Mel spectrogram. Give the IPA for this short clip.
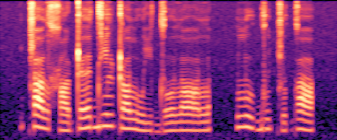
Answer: c ɒ˥˨ l x ɑ˩ ʈ əː˧˥ d i˥ l ʈ ɔ˧ l w i˩ d o˩˧ l ɔ˧ l | l u˥˨ ɡ u˧ c ʊ˩ ɡ ɒ˥˨

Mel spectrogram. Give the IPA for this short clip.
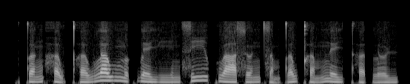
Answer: t̪ ɐ˨˥ ŋ h ɐ˨˩ w t̪ʰ ɐ˨˥ w l ɐ˥ w n̪ ʊ˨˥ k̚ l e˨ j iː˨ n s iː˥ kʷ aː˨ s ɵ˨˧ n t͡s ɐ˨˩ m t̪ ɐ˥ w kʰ ɐ˨˥ m n̪ e˨ j t̪ʰ ɐ˨ t̚ l ɵ˧ ɥ

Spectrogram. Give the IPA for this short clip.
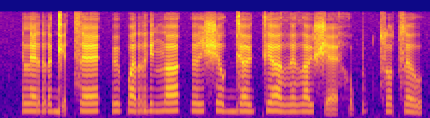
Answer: l ɛ r ə ɡʲ ɛ̰ t͡s ɛ | ʏ p ɐ r ɾʲ ɘ ŋ ɐ | ɘ i̯ ʃ ə u̯ ɡʲ ɐ y̯ kʲ ɐ ð ɘ ð ɐ y̯ ʃ ɛ̰ h o̰ p ʏ p t͡s o t͡s ə u̯

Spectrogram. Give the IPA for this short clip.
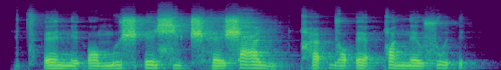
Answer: t͡sʼ ɛ n e ʔ ɔ m ɯ ʃ ʔ e ɕ i t͡ʃʰ ɛ ʃ ʕ i | qʰ i ʔ d ɔ ʔ ɛ ʔ q o n ɛ sʷ e ʔ

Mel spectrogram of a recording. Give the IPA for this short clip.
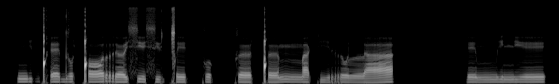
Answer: ŋ i ǃʼ ɛ d o ǃ ɔ r œ sʲ œ sʲ u ǀ e kː o kː œ ǃ œ mː a k i r o lː a | e mː i nʲ e

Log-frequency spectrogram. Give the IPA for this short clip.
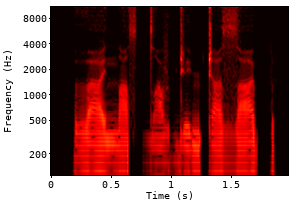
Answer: ðˤ e n a sˤ dˤ a v ɖ i ɳ ʈ i zˤ ɛ p

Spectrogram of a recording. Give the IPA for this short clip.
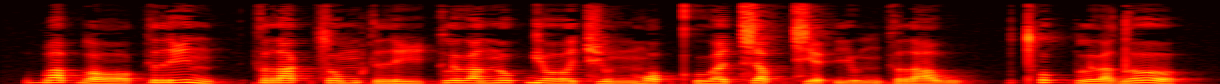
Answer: b a˥˩ p̚ l ɔː˨˩ k r i˥˩ n | k r a˦˥ k̚ s o˦˥ m k r iː˩˦ k l ɯ˧ a̯ n o˦˥ k̚ j ɤː˦˥ t͡ɕ u˨˩ n m ɔ˦˥ ʔ kʰ u˦˥ a̯ t͡ɕ a˦˥ p̚ t͡ɕ e˨˩ ʔ j ɯ˩˦ ŋ k r a˧ w | tʰ o˦˥ k̚ p l ɯ˨˩ a̯ d ɤː˥˩

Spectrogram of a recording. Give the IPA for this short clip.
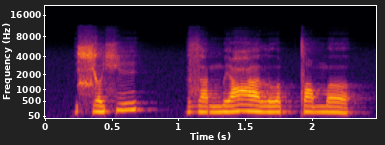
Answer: ɕ ʌ ç i | z a ŋ͡m e ʕ a l o b tˤ o m ʌ

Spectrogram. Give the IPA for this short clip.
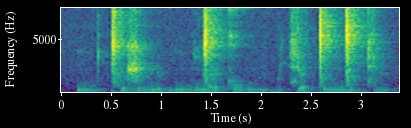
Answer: ŋ u˨˦ ǀʰ ɪ˨˦ ʐ ɪ˨˦ n ɪ˦ b ŋ͡m ṵ˨˦ ŋ͡ǀ ɛ˦ kʼ o˨˦ ŋ͡m ɪ˨˦ b ɪ˦ t͡ɕ ɛ˦ ǀ ɪ˨˦ ŋ͡ǀ i˦ t͡ɕ ɪ˦

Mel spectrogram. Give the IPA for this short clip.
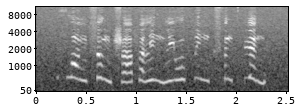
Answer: f w ɑ˥˧ ŋ s ɤ˥˩ ŋ ʂ ä˧˥ f ä˧ l i˥˩ ŋ l j o˥ ʊ̯ p i˥˧ ŋ t͡sʰ ə˥˧ n pʰ ɥ ɛ˥˩ n

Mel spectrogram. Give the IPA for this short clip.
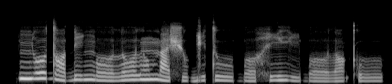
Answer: ɲ oː˦ d ɔ˨ ɗ i˦ ŋ oː˨ l oː˦ l ũ˦ m a˨ ʃ u˨ ɡ i˦ t uː˦˨ ɓ o˨ h i˦ j i˨ ɓ oː˨ l ɔ˦ kʼ u˦

